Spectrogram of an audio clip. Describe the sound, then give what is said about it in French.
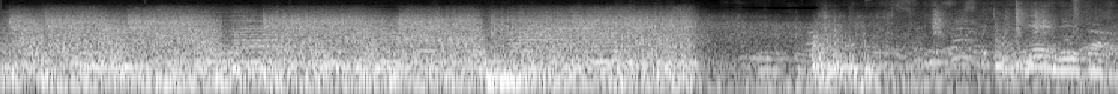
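Stuka dive bombers attack Russian armoured vehicles amid a dense, loud roar of explosions and blasts lasting about seven seconds, then a slightly quieter stretch with a brief high-pitched whine and further rumbling bursts. “Des blindés russes sont attaqués par des Stuka.”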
